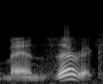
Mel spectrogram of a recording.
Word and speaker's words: Manzarek: player of the doors you put the accent on the second syllable Manzarek oh that's Derek well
